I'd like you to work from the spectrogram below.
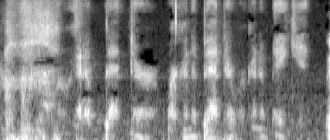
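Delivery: breathless whispered worry. Real, not acted. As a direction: whisper it, tense before the race. Nervous about the race.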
